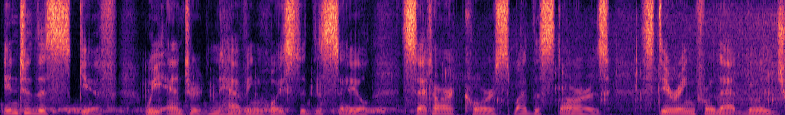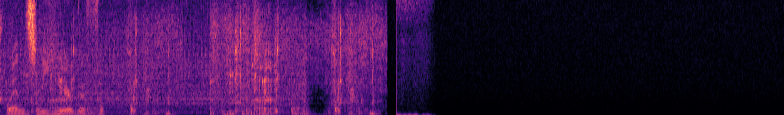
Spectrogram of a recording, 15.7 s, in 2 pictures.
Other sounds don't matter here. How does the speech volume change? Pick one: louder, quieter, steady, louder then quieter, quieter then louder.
steady.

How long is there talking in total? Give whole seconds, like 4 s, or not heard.
9 s.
